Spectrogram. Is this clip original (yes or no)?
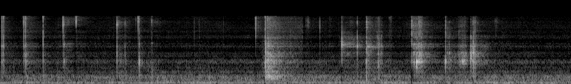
no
